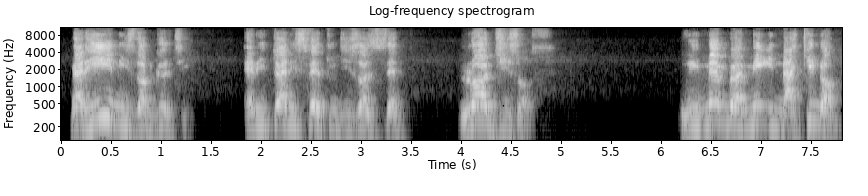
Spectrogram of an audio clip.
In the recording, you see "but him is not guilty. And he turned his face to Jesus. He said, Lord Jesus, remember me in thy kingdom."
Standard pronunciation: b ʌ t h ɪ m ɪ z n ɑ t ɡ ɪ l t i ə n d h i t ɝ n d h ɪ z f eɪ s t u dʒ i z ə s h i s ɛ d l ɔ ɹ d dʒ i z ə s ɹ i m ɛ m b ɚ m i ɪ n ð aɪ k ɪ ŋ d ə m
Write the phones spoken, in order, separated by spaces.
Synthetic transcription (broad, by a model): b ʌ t h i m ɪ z n ɑ t ɡ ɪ l t i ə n h i t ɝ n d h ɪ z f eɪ t u dʒ i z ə s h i s ɛ d l ɔ d dʒ i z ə s ɹ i m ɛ m b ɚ m i ɪ n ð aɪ k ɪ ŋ d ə m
